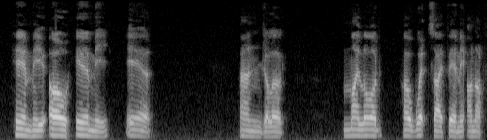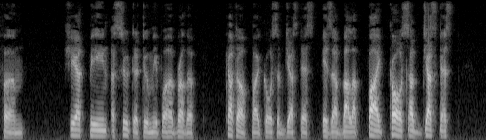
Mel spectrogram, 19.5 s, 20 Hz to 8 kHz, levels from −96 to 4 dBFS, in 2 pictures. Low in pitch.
Yes: low, 115 Hz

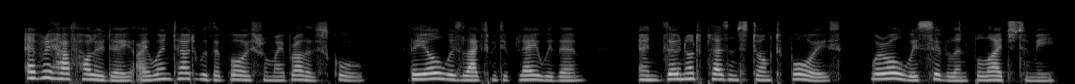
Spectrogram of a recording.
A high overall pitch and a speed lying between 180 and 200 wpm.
Yes: high, 205 Hz; average, 190 wpm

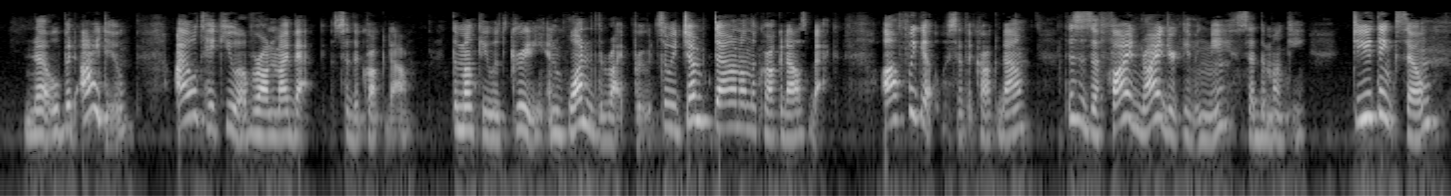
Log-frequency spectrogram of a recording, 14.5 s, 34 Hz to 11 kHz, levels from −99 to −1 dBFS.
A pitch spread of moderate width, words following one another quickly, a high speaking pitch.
No: wide, 8.1 semitones; fast, 225 wpm; high, 245 Hz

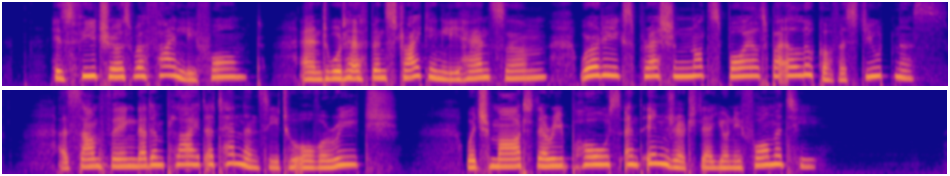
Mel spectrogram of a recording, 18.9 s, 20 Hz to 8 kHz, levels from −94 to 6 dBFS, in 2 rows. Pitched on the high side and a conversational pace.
No: high, 240 Hz; slow, 115 wpm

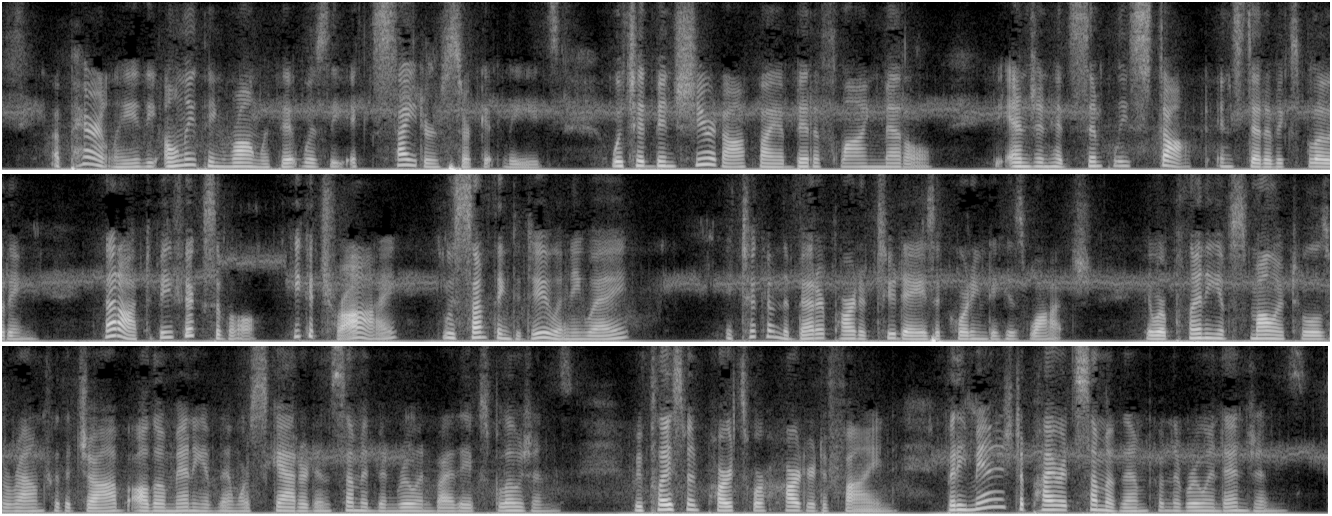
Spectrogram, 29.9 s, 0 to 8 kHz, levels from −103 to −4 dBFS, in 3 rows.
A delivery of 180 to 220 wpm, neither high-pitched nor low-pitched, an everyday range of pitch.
Yes: average, 200 wpm; medium, 175 Hz; average, 3.1 semitones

